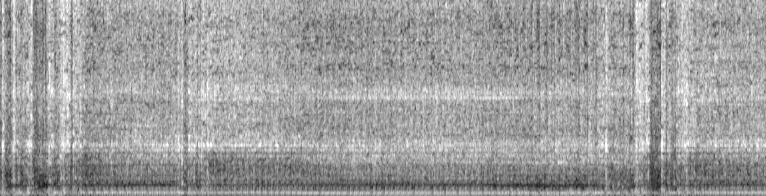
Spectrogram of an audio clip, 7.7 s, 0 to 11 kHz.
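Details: 1952 Chevy engine restarted after refitting the fuel pump ground wire, which had caused the earlier stall, running on gas with a little oil mixed in; steady, even, smooth idle with no misses or knocks.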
